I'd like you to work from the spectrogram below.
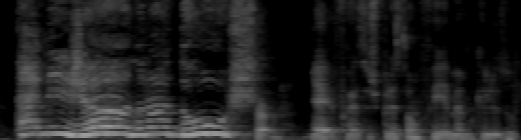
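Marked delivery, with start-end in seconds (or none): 0.2-2.1 very high, very slow, drawn-out yell from afar. Retelling what a cousin yelled from across the pool area: imitating cousin yelling. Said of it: "meu primo começou a gritar de lá".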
